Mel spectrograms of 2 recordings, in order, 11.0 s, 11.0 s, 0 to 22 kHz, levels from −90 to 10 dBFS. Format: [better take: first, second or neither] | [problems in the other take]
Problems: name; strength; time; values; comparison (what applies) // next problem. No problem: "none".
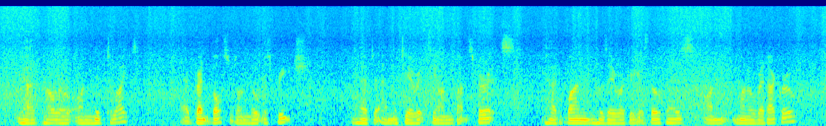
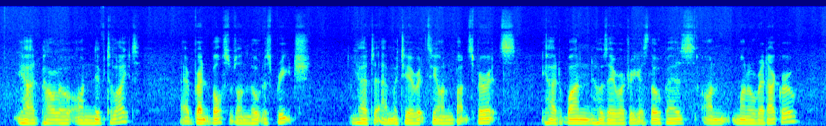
second | hiss; loud; throughout; 3 dB below the speech; faint in the second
